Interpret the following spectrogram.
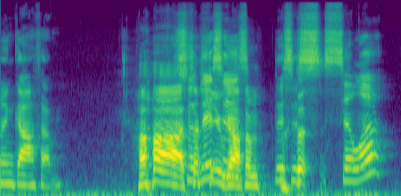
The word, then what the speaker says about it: Scylla: This is Sila. I'm using a Greek pronunciation of a mythic creature for that.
